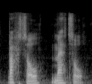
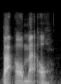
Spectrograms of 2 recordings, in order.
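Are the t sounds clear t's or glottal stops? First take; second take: clear t's; glottal stops. First: The t sounds are pronounced as clear t's. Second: The t sounds are replaced by glottal stops. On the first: The speaker calls it right. "It's battle metal" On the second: The speaker calls it wrong. "It's not pronounced battle metal"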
